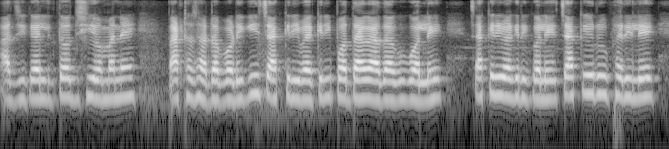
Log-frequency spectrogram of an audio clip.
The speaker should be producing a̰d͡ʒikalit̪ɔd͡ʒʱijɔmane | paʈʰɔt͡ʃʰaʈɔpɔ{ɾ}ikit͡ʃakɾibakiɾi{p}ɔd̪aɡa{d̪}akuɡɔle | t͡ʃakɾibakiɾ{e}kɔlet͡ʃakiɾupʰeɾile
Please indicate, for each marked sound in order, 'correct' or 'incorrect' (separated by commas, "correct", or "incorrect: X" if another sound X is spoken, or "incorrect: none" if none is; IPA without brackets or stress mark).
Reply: incorrect: ɽ, correct, correct, incorrect: i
